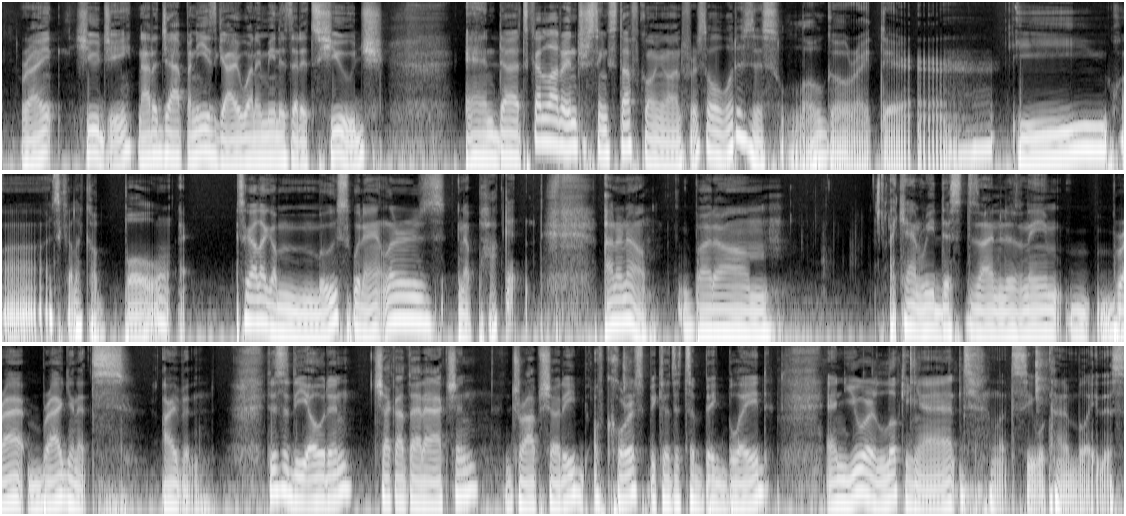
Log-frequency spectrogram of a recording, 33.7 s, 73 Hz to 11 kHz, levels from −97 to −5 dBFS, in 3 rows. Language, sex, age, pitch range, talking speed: English, male, 20-39, 85-115 Hz, 165 wpm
